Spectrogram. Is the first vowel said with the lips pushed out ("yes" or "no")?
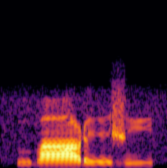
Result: no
